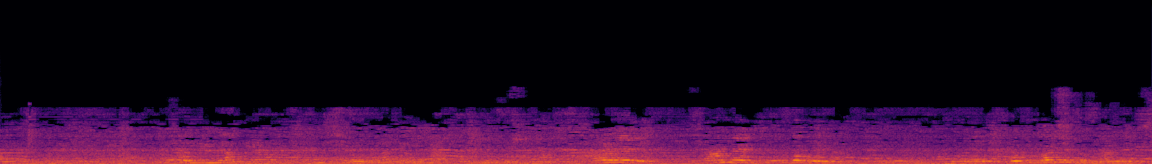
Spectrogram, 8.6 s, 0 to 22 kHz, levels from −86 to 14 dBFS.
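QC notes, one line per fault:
Throughout: transcoding between lossy codecs, likely WMA then HE-AAC at low bitrates; two layers of swirly artefacts, spectrogram hard-cut at 10.3 kHz with blotchy gaps.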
